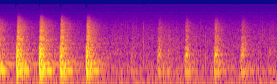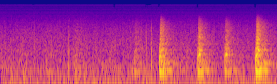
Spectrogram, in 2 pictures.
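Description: Small toy drum beaten in a quick even rhythm, about four strokes a second, dying away about a second in; a few softer, sparser strokes follow later.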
